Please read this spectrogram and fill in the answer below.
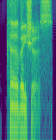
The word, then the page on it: curvaceous: British English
